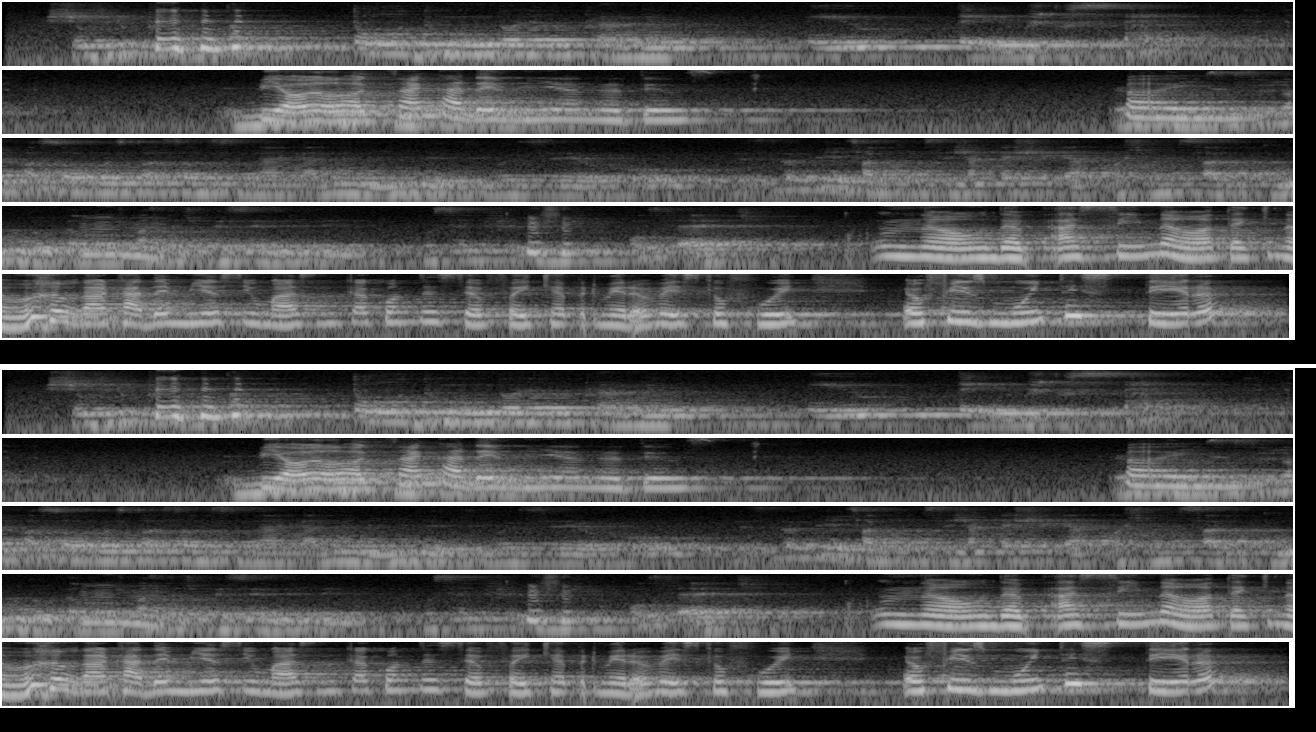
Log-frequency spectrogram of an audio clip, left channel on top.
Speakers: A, on the left (about 45°); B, on the left (about 75°).
A: Eu viro
B: <laughs>
A: pro lado, tá todo mundo olhando para mim. Eu, meu Deus do céu! Muito
B: Pior,
A: constrangedor.
B: logo na academia, meu Deus.
A: Eu
B: Ai,
A: realmente não sei
B: ai.
A: se você já passou alguma situação assim na academia, que você, ou nesses ambientes, sabe, que você já quer chegar mostrando que sabe tudo, ou pelo
B: Hum.
A: menos passar despercebido, e você infelizmente
B: <laughs>
A: não consegue.
B: Não, da- assim não, até que não. <laughs> Na academia, assim, o máximo que aconteceu foi que a primeira vez que eu fui, eu fiz muita esteira.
